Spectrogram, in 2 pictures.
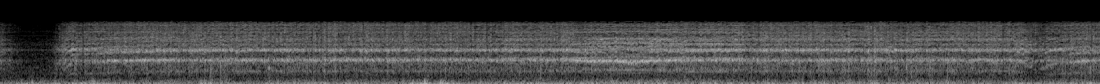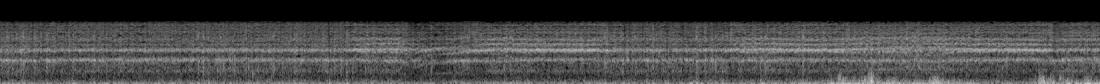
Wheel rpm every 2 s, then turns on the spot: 80, 160, 160, 160, 150, 140, 160, 150, 160, 160, 160.
none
